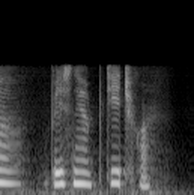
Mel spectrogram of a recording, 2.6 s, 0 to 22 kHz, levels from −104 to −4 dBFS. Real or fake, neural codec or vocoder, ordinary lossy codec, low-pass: fake; codec, 16 kHz, about 1 kbps, DyCAST, with the encoder's durations; none; 5.4 kHz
